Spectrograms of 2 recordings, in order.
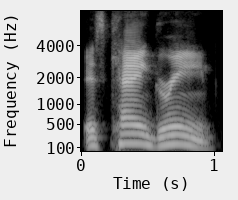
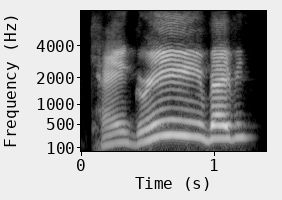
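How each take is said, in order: First: Said in the usual way. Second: Hyped. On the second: Real, not acted. Host hyping up a nickname a viewer suggested. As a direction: sell the nickname like a hype man.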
